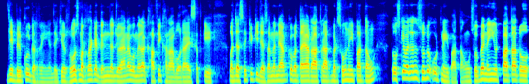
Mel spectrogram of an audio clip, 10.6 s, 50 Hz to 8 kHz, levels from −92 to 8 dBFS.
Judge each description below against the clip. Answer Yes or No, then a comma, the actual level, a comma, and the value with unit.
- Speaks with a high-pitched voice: No, low, 130 Hz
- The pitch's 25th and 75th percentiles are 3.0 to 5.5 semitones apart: Yes, average, 3.5 semitones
